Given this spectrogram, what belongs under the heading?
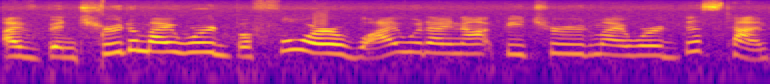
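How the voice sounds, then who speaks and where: With a high pitch and a moderate pace, a woman speaks in a dry sound with no echo over light background noise. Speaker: faith vlogger. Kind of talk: casual vlog reflection. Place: forest. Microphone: phone near.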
